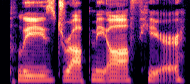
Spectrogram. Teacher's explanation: please drop me off here with stress on off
